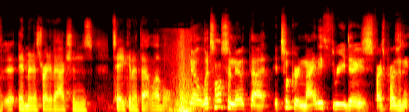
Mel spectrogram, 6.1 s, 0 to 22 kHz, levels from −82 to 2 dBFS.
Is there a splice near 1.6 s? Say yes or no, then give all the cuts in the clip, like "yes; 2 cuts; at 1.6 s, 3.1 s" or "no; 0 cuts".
no; 1 cut; at 2.9 s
